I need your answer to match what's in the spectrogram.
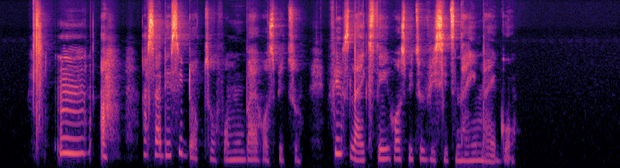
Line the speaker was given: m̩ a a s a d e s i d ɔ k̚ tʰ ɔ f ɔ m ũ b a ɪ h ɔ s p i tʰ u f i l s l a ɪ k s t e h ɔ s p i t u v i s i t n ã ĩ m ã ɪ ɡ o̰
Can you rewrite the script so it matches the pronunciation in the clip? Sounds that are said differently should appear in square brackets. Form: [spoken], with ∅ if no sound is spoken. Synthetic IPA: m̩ a a s a d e s i d ɔ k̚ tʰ ɔ f ɔ m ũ b a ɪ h ɔ s p i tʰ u f i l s l a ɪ k s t e h ɔ s p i t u v i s i t n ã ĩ m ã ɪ ɡ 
